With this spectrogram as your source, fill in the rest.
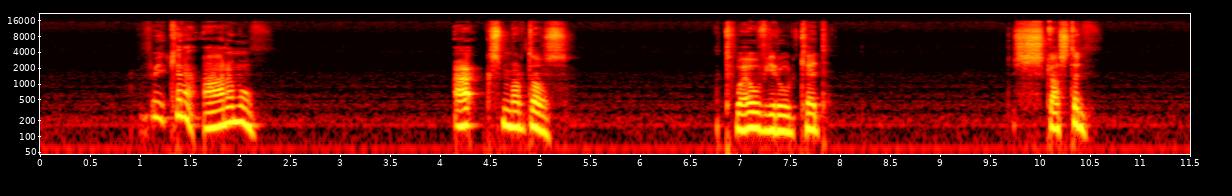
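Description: A man speaks close to a microphone in short, calm phrases with pauses.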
